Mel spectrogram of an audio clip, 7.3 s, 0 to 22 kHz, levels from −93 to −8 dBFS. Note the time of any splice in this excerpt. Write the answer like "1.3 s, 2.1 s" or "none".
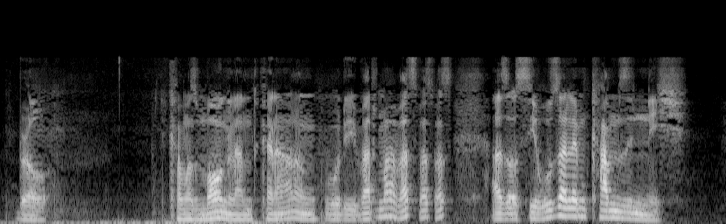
none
